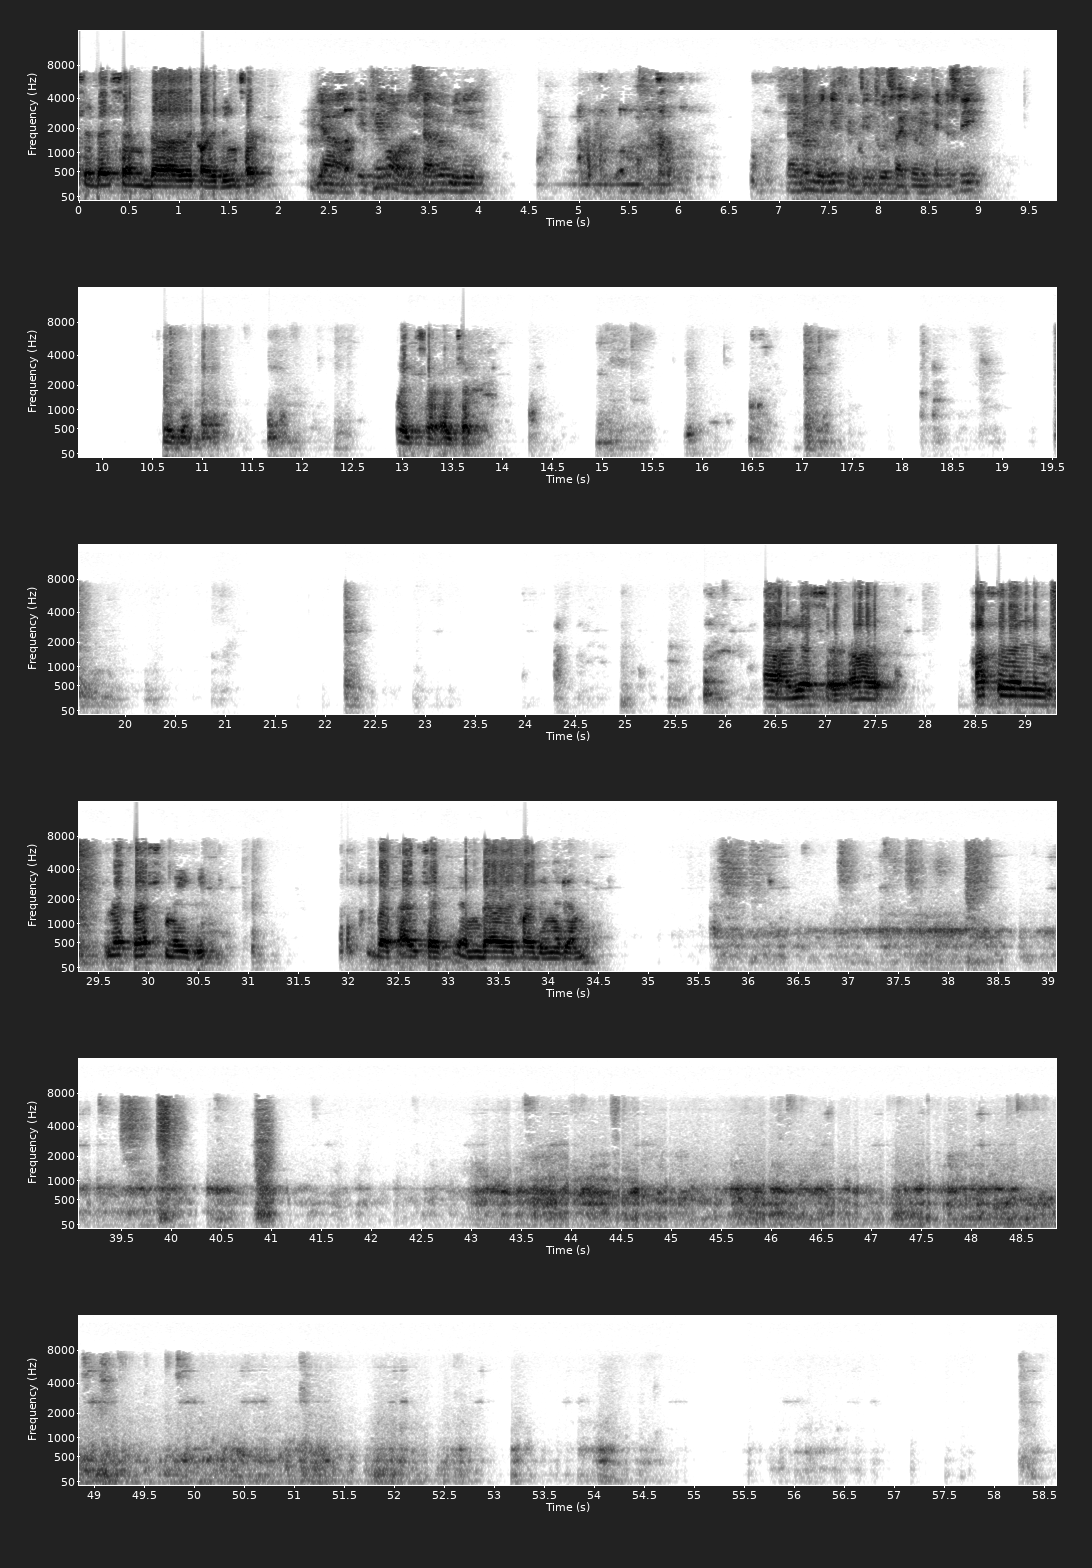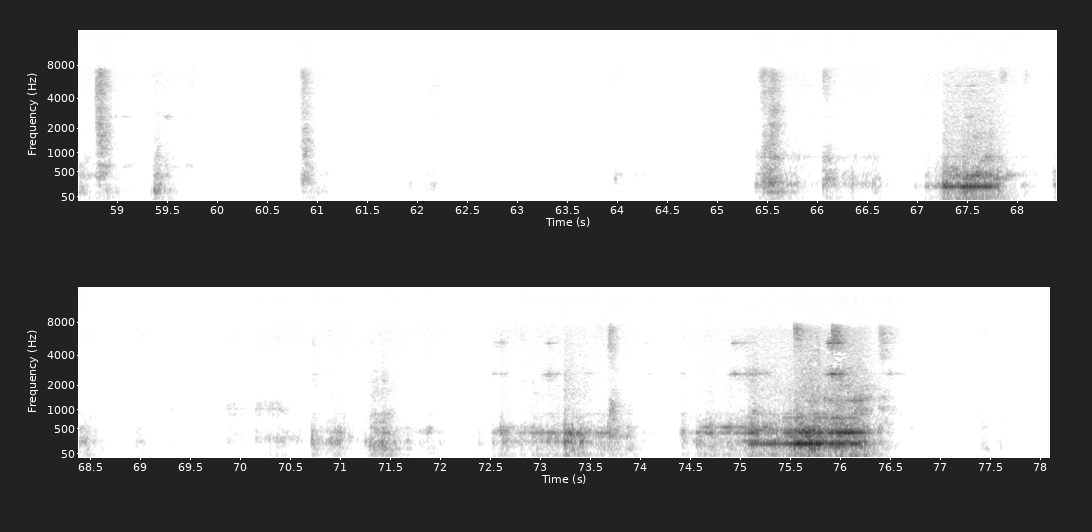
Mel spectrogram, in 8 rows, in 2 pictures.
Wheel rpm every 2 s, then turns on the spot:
0, 0, 0, 0, 0, 0, 0, 0, 0, 0, 0, 0, 0, 0, 0, 0, 0, 0, 0, 0, 0, 0, 0, 0, 0, 0, 0, 0, 0, 0, 0, 0, 0, 0, 0, 0, 0, 0, 0.
none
